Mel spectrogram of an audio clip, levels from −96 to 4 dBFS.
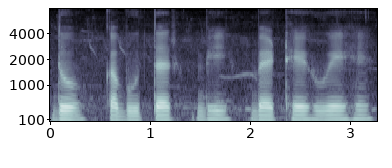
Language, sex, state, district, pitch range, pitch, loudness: Hindi, male, Uttar Pradesh, Lucknow, 105-115 Hz, 110 Hz, -19 LUFS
